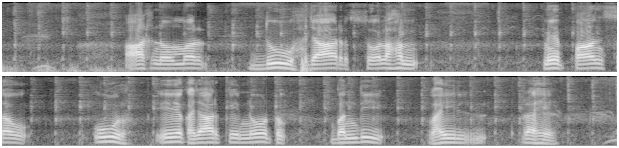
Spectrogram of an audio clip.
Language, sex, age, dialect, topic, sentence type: Bhojpuri, male, 25-30, Northern, banking, statement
